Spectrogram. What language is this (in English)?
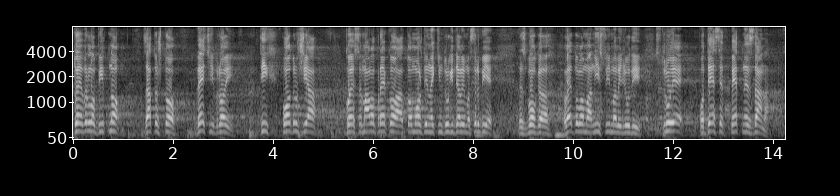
Serbian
